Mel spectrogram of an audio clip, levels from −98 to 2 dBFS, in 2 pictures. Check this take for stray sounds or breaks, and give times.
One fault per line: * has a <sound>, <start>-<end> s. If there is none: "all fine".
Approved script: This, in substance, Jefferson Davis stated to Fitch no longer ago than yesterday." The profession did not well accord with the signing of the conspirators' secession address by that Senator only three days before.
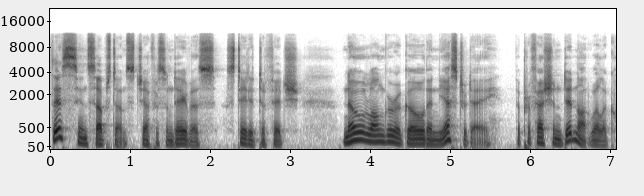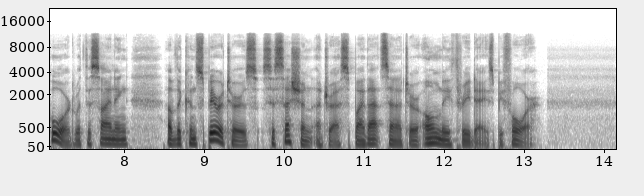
all fine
